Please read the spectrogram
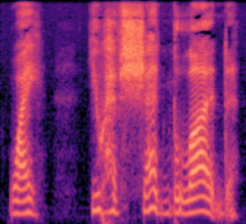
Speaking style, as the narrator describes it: cried Dunya in despair

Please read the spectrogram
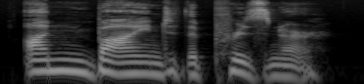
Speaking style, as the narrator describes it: cried Bug Jargal

